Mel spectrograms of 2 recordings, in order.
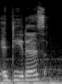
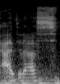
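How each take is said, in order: First: It is said with an American pronunciation. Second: It is said with a British pronunciation. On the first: "I know Americans say Adidas" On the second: "I'm British, so I'm just gonna say Adidas"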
